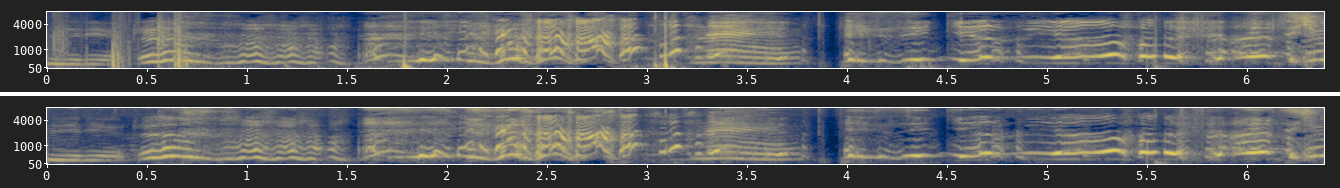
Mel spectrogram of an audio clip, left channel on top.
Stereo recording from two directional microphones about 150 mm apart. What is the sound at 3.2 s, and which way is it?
Speech, 10° right (ahead or behind).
